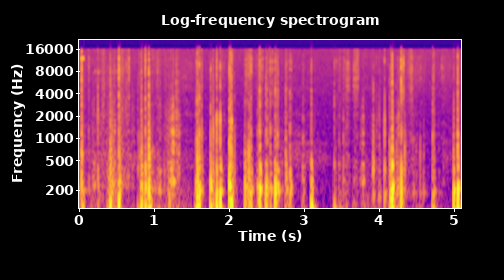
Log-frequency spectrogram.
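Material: Plastic.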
